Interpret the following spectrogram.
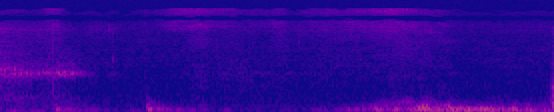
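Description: A pool ball on a billiard table: a faint knock about half a second in as it strikes the far cushion, then a low rolling rumble on the cloth that grows as the ball comes back.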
